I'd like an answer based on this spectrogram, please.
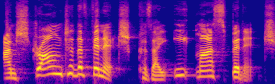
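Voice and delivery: bad, rough cartoon voice, swooping and sing-song. Giving an example, quoting Popeye, in a Popeye voice. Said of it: "I did his voice terribly".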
